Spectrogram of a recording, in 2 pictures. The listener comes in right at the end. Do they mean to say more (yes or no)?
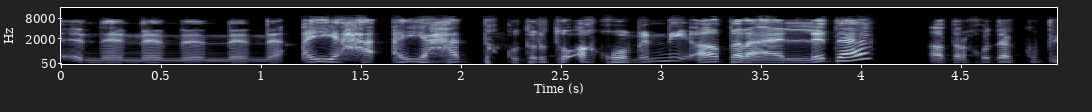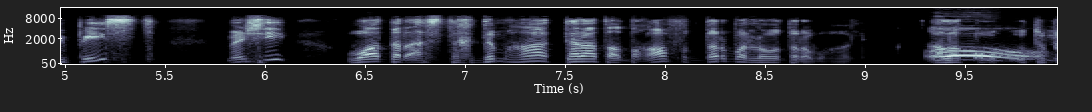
yes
